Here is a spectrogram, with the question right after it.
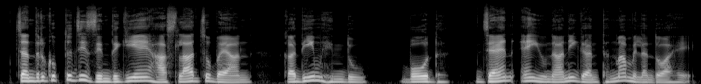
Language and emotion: Sindhi, neutral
